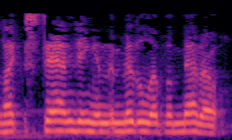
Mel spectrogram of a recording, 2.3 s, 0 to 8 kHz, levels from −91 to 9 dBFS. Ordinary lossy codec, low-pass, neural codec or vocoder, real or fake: MP3, 24 kbps; 7.2 kHz; none; real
